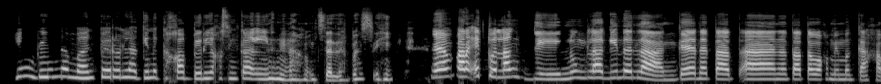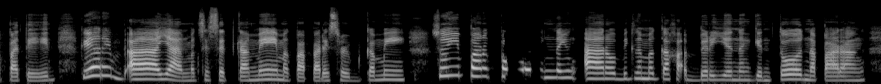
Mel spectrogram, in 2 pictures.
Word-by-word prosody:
Hindi 355 -2 -4 0.2
naman 310 -5 +1
pero 335 +1 -2
lagi 315 -3 -1
nagkaka-aberya 280 -2 -2
kasing 275 -1 -4
kainan 260 -2 +1
namin 225 +1 -7
sa 195 -3 +1
labas 210 +6 -6
eh. 235 0 -6 0.4
Ngayon, 345 +3 +7
parang 360 -1 +7
ito 380 0 0
lang 340 +1 +7
din, 240 -1 +1
nung 300 +3 -5
lagi 305 0 +4
na 315 - +5
lang, 215 -6 +4
kaya 245 +2 +7
natat 250 -2 +5
ah, 245 0 +7
natatawa 240 -1 +1
kami 235 0 -10
magkakapatid. 190 -4 -6 0.2
Kaya 375 +5 +1
rin, 305 -10 -12
ah 240 0 +4
yan, 230 -7 -1
magse-set 190 +1 -7
kami, 210 +5 -1
magpapa-reserve 175 0 -7
kami. 215 +2 -6 0.2
So, 390 - -5
yung 415 +1 -3
parang 380 -2 -1
paparating 350 -3 -8
na 315 - -2
yung 310 - -23
araw, 265 -1 0
biglang 265 +1 -9
magkaka-aberya 210 -4 -7
ng 200 0 -9
gan'to 225 +4 -5
na 200 -2 -7
parang, 190 +1 -5
245 Hz, 160 wpm, -20 LUFS, 210-305 Hz, 0.4 s, Ngayon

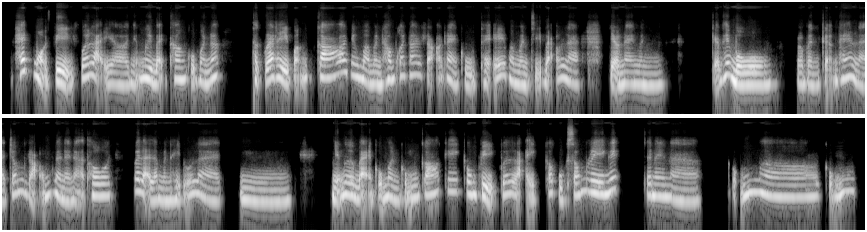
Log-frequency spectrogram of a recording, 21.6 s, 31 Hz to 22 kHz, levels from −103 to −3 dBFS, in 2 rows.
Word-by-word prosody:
hết 375 0 +5
mọi 285 - +5
việc 200 -3 +7
với 260 +2 +3
lại, 285 -9 +1
ờ, 175 - -2
những 250 +7 0
người 245 -3 +6
bạn 185 - +1
thân 240 -1 +2
của - - -2
mình 205 -4 -2
á. 260 - +3 0.4
Thực - - -3
ra - - +7
thì 235 -7 +6
vẫn 250 - -1
có 275 +6 +5
nhưng 280 -4 +1
mà 225 - +2
mình 180 -1 0
hông 230 +7 +1
có 290 +2 -5
nói 305 0 -5
rõ - - 0 0.2
ràng 230 -10 -1
cụ 165 -4 -4
thể 260 +9 -1
mà 230 - 0
mình 175 -4 0
chỉ - - -4
bảo - - -1
là 210 -8 -1 0.4
"Dạo - - +3
này 180 +1 -1
mình 170 -1 -3 0.6
cảm - - -1
thấy 310 - +3
buồn, 170 -2 +6 0.3
rồi 175 0 -2
mình 170 -2 -4
cảm 225 - -3
thấy 245 +3 +1
là 170 -10 -2
trống 265 +4 -2
rỗng," 235 -1 -1
rồi 255 -5 0
này 170 -3 -2
nọ 175 - -4
thôi, 230 -1 +1 0.3
với 300 - +1
lại - - +3
là 175 - +1
mình 175 -1 -1
hiểu 195 +7 -2
là, 200 -11 -2 0.2
ừm, 165 -2 -3 0.5
những - - +2
người 245 -2 +4
bạn 195 - +2
của - - -2
mình 210 -4 0
cũng 205 +4 -2
có 260 +4 0
cái 295 -1 -6
công 255 -3 +2
việc 230 -4 +3
với 250 +1 -2
lại 265 - -2
có 270 - -4
cuộc 185 -10 -6
sống 240 +5 -1
riêng 265 -3 +4
ấy, 330 +3 -1 0.3
cho 235 - -1
nên 225 -1 +2
là 170 -4 -4 0.4
cũng, 275 +5 0
ơ, 255 -3 +2 0.7
cũng 250 +8 -2
230 Hz, 220 wpm, -21 LUFS, 180-260 Hz, 0.7 s, việc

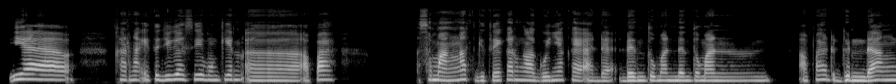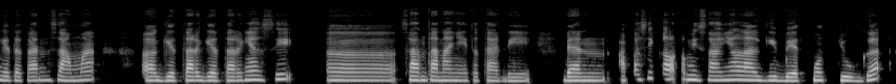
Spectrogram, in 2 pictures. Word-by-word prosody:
Iya, 240 +1 +5 0.9
karena 210 -1 -1
itu 205 - -3
juga 230 +2 +3
sih 230 -1 +1
mungkin, 215 +1 -2
eee, 180 -1 0
apa, 215 0 0 0.8
semangat 210 0 +2
gitu 180 - -5
ya - - -1
kan, 210 0 +1
lagunya 190 +1 +1
kayak 180 -3 +1
ada 170 - -1 0.2
dentuman-dentuman, 180 0 +2 0.8
apa 185 - -4
de - - -4
gendang 185 +1 +4
gitu 185 -1 -2
kan 185 +2 -1
sama, 190 +2 0 0.5
eee, 185 - +3
gitar-gitarnya 180 +2 +1
si, 240 +3 -2 0.3
eee, 185 -1 0
Santananya 190 -2 +2
itu 180 - -7
tadi 165 -1 -3 0.4
dan 180 +1 +1
apa 235 - -4
sih 290 - -3
kalo 235 -1 +2 0.2
misalnya 200 -1 +1
lagi 190 -2 +2
bad 175 0 +2
mood 190 -1 +1
juga, 185 +5 +1
185 Hz, 125 wpm, -22 LUFS, 180-205 Hz, 0.9 s, Iya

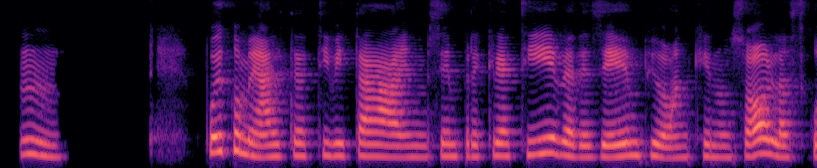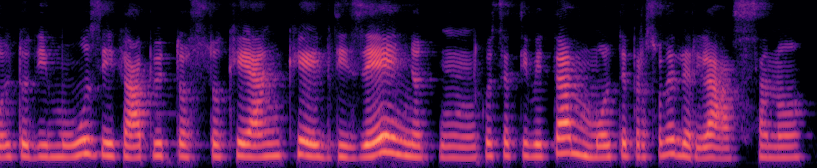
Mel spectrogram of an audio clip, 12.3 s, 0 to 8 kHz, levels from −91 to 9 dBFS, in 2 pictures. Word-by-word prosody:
Mh. 235 -5 -3 1.1
Poi 290 +1 +5
come 280 -8 +2
altre 210 +3 0
attività, 220 -2 0
mhmm, 200 0 -7
sempre 215 0 -5
creative, 235 +3 0
ad 210 - +1
esempio 215 +2 +1
anche, 195 +2 -7
non 200 -1 -7
so, 225 +6 +4
l'ascolto 205 -1 -1
di 210 0 -4
musica, 220 -1 +1
piuttosto 215 -1 -4
che 215 +1 +2
anche 225 +4 +1
il 210 -3 +4
disegno, 210 +2 +4
mhmm, 195 -1 -7
queste 225 +2 -5
attività 225 +4 +2
molte 210 -3 0
persone 225 +4 -4
le 220 - +1
rilassano. 195 +1 -3
215 Hz, 135 wpm, -24 LUFS, 200-225 Hz, 1.1 s, Poi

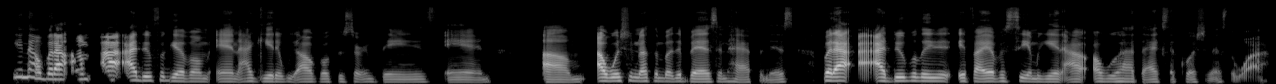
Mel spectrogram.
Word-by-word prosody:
You 345 - -3
know, 335 -2 0
but 250 -2 +1
I 235 - +9 0.2
I'm 245 +1 -2 0.4
I 195 - +8
do 185 -1 -1
forgive 160 -5 -4
him, 140 -1 -6
and 135 -2 -4
I 150 - -6
get 140 0 -6
it. 130 0 -9
We 130 - -13
all 130 0 -4
go 130 0 -10
through 135 +2 -17
certain 125 +1 -13
things, 115 +1 -11
and, 110 0 -10 0.5
um, 115 +2 -1
I 160 - +9
wish 165 +2 0
him 170 - -6
nothing 155 0 -3
but 145 -1 -6
the 150 - -4
best 130 -2 -1
and 135 0 -11
happiness. 115 -1 -11 0.3
But 185 - +6
I 175 0 +11
I - - +3
I, - - +5
do 165 +2 0
believe 160 -3 -2
if 155 0 -4
I 135 -1 +2
ever 145 +1 -1
see 150 +3 -7
him 135 -1 -5
again, 130 -1 -5
I 125 0 -3
I 135 - -2
will 135 0 -8
have 135 -1 -7
to - - -11
ask 120 +1 -9
that - - -18
question - - -13
as - - -15
to - - -19
why. - - -9
135 Hz, 250 wpm, -25 LUFS, 125-155 Hz, 0.5 s, I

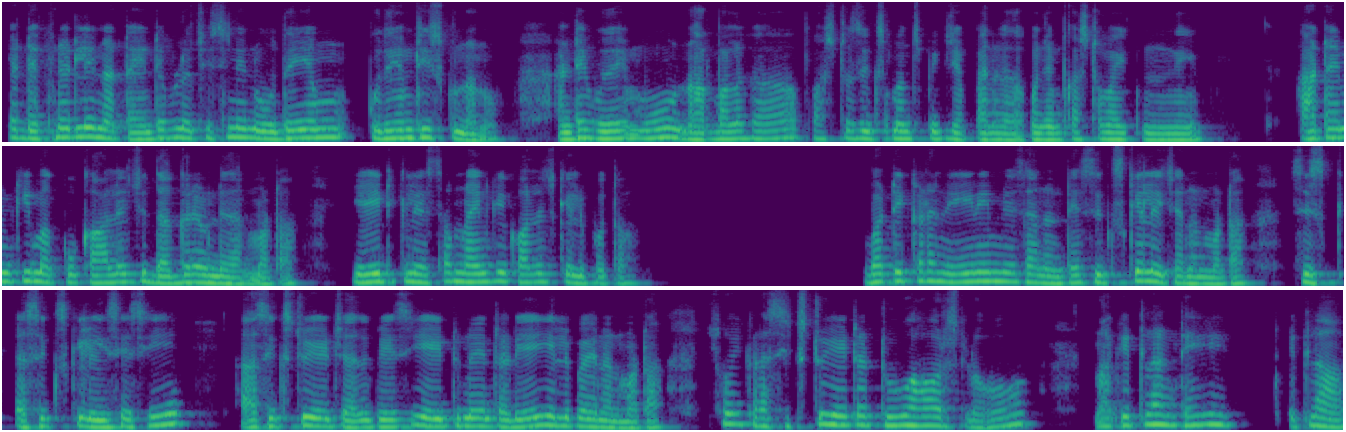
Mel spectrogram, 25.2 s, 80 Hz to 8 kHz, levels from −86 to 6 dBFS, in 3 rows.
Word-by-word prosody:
Definitely 185 +5 +2
నా 170 - +1
time 145 0 +2
టేబులొచ్చేసి 170 0 -2
నేను 180 -3 +3
ఉదయం 175 +4 +3 0.3
ఉదయం 165 +2 +4
తీసుకున్నాను. 155 -7 0 0.4
అంటే, 145 +4 +4
ఉదయము 160 +2 +3 0.2
నార్మల్‌గా 150 +3 0 0.2
ఫస్ట్ 155 0 -7
6 155 0 -1
మంత్స్ 155 0 0
మీకు 150 +1 -1
చెప్పాను 140 -1 -2
కదా! 130 - 0
కొంచెం 135 -1 +2
కష్టం 145 0 -2
అయితుంది. 135 -2 0 0.8
ఆ - - +4
టైమ్‌కి 180 +2 +1
మాకు 160 -1 -4
కాలేజ్ 170 +3 0
దగ్గరే 160 +3 +2
ఉండేదన్నమాట. 135 -2 0 0.5
8కి 175 +1 +3
లేస్తాం 180 +3 -1
9కి 180 +2 +2
కాలేజ్‌కెవెళ్ళిపోతా. 155 -5 -3 1.5
బట్, 170 +1 +1
ఇక్కడ 195 0 -3
నేనేం 185 +2 +3
చేశానంటే, 155 -4 -1
6కే 160 +4 0
లేచాననమాట. 145 -4 0 0.4
సిక్స్ 165 -1 +1 0.2
ఆహ్, 145 - +1
6కి 165 +1 -3
లేసేసి, 150 +4 +2 0.6
ఆ - - +1
6-8 165 0 +2
చదివేసి 150 +2 0
8-9 165 +1 +2
రెడీయ్యెళ్ళిపోయాననమాట. 150 -4 +1 0.4
సో, - - -20
ఇక్కడ 175 -5 -3
6-8 190 +4 +1
ఆ - - -3
2 180 - +4 0.2
అవర్స్‌లో 165 -6 -2 0.7
నాకు 165 +1 -4
ఎట్లా 205 +3 +1
అంటే, 190 0 -1 0.6
ఇట్లా 175 +2 -1
160 Hz, 130 wpm, -24 LUFS, 145-175 Hz, 1.5 s, ఉదయం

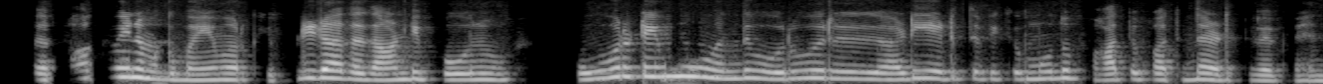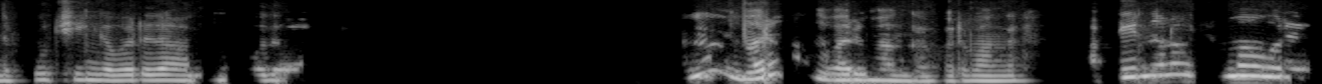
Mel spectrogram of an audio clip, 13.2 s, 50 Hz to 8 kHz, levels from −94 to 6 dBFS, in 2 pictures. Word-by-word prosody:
அத 210 - -1
பார்க்கவே 305 +4 +1
நமக்கு 240 -5 +2
பயமா 210 +2 +2
இருக்கும். 210 -3 -13
எப்படிடா 275 +7 +5
அத 225 - +3
தாண்டி 220 +4 +2
போறோம்? 215 0 0 0.4
ஒவ்வொரு 300 +8 +3
டைமும் 330 -2 +6
வந்து 255 +1 0
ஒரு 235 +2 +1
ஒரு 255 -2 0 0.2
அடி 225 +5 0
எடுத்து 245 0 -8
வைக்கும்போதும் 245 +3 -3
பார்த்து 205 +2 -3
பார்த்து 210 0 -3
தான் 210 -2 +4
எடுத்து 200 -2 -10
வைப்பேன். 180 0 -7
இந்த 180 - -5
பூச்சி 215 0 -7
இங்க 200 -2 -1
வருதா? 195 0 -1
அங்க 190 +2 -10
போகுதான்னு. 190 0 -7 1.9
ம். - - 0 0.2
வருவாங்க, 410 - 0
வருவாங்க, 190 -3 0
வருவாங்க. 180 0 -3 0.4
அப்படி 295 +12 -2
இருந்தாலும் 370 +2 -2
சும்மா 350 +1 +4
ஒரு 310 -1 -2
220 Hz, 165 wpm, -24 LUFS, 200-270 Hz, 1.9 s, டைமும்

